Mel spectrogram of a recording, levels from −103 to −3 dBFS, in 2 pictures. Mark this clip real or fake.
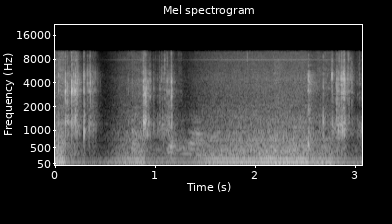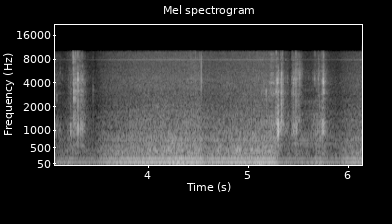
real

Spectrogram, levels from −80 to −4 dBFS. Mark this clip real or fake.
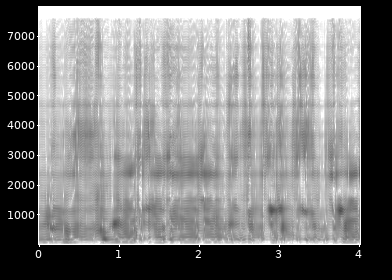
fake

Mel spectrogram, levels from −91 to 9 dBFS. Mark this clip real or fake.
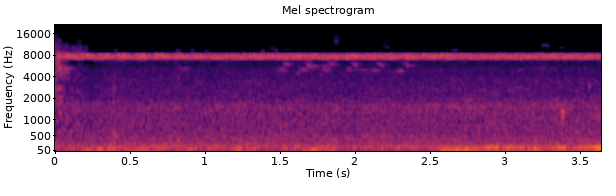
fake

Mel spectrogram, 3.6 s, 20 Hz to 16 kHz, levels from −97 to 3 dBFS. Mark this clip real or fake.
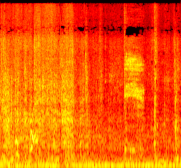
real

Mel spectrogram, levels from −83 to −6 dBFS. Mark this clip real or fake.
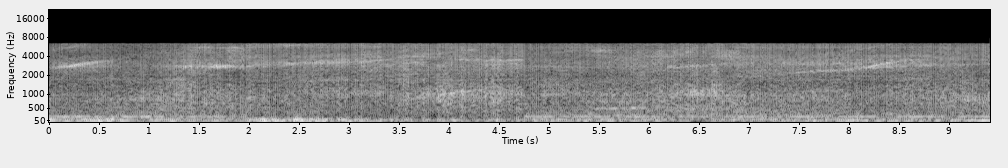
fake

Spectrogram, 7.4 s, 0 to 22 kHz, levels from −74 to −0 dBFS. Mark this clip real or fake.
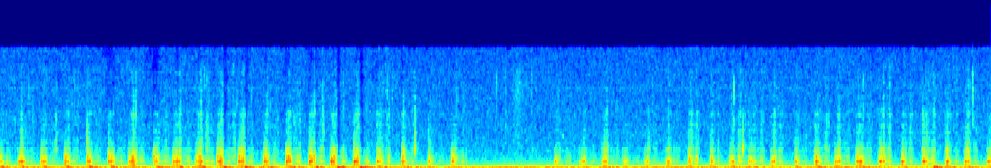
real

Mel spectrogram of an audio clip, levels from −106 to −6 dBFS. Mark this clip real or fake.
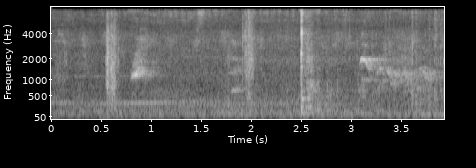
real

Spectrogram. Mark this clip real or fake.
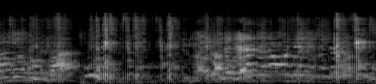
fake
